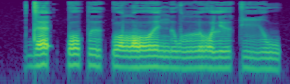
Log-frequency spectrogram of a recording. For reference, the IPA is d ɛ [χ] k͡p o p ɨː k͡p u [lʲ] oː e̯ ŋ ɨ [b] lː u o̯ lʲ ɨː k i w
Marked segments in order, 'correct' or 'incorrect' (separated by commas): incorrect, incorrect, incorrect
